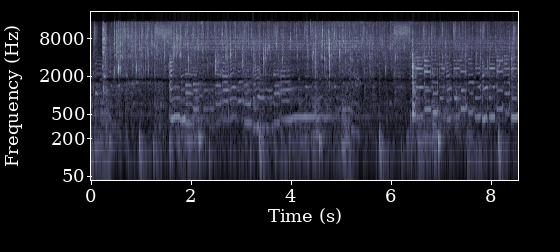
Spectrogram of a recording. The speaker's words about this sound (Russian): Идет с чашкой в ванную, на ходу набирает в рот воды. Включает свет. Полощет рот.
